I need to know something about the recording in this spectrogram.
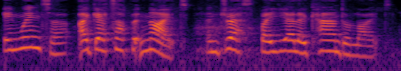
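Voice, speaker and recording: High-voiced woman reciting verse. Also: normal speed, sharp tone. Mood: earnest, declaiming. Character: earnest female amateur poetry reciter in village. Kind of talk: poetry recitation in radio drama.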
